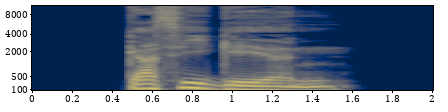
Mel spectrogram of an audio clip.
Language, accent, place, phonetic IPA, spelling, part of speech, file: German, Germany, Berlin, [ˈɡasiˌɡeːən], Gassigehen, noun, De-Gassigehen.ogg
- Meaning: Dog walking; walkies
